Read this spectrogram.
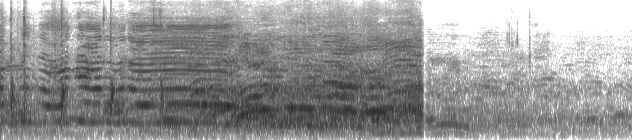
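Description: A crowd of men chants slogans loudly outdoors.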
